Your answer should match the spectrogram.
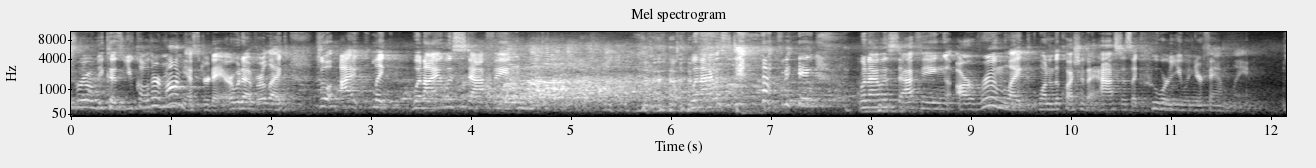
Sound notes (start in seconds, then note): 2.4 audience laughs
